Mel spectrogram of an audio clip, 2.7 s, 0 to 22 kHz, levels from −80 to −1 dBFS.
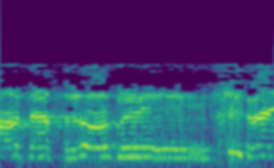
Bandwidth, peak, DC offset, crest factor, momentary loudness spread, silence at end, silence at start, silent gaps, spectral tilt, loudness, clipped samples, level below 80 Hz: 5.6 kHz; 0 dBFS; under 0.1%; 12 dB; 8 LU; 0 s; 0 s; none; -10.5 dB/octave; -13 LUFS; under 0.1%; -54 dBFS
